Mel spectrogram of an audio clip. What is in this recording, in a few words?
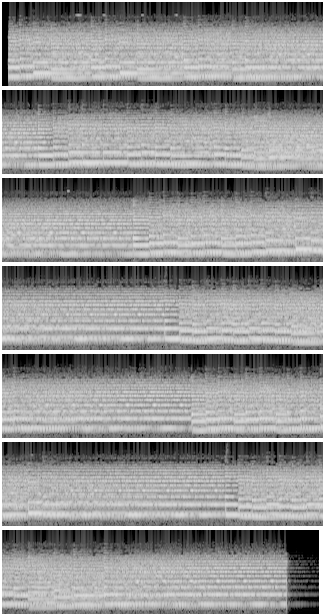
Instrumental Song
